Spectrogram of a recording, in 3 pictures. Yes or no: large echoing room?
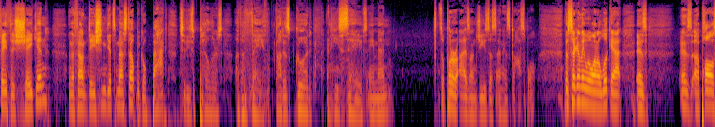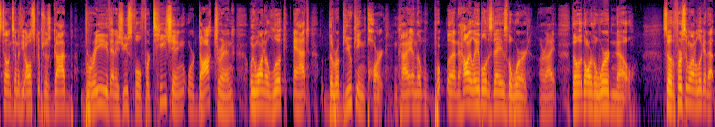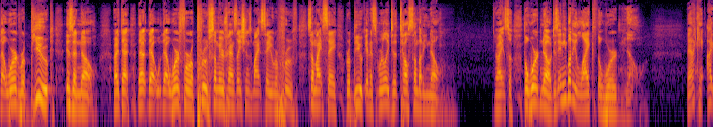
yes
